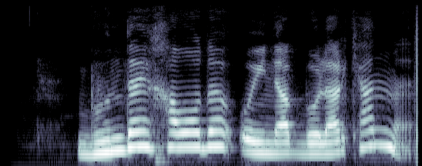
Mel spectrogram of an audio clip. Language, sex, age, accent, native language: Uzbek, male, 18-24, Surxondaryo, Uzbek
